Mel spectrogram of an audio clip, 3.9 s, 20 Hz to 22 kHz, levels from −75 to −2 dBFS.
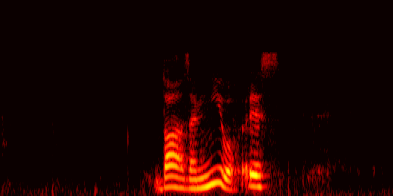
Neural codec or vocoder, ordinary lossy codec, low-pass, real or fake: codec, 16 kHz, 1 kbps, X-Codec, HuBERT features, trained on LibriSpeech; none; 7.2 kHz; fake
